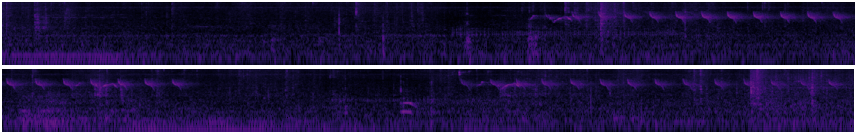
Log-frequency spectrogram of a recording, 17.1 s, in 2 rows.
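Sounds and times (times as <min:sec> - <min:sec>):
dry leaves rustling: 0:00.0 - 0:17.0
bird chirping: 0:04.6 - 0:11.2, 0:11.8 - 0:17.0.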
